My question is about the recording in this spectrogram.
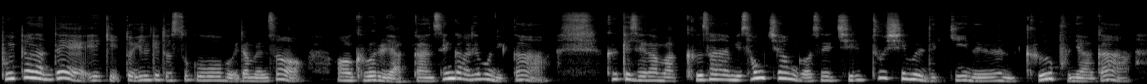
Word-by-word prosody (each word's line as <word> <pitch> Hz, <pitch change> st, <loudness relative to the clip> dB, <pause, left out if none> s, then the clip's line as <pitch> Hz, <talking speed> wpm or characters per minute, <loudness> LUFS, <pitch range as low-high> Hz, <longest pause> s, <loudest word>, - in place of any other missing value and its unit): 불편한데 275 Hz, -, +4 dB
이렇게 190 Hz, +1 st, -5 dB
또 200 Hz, -, -2 dB
일기도 200 Hz, +1 st, -2 dB
쓰고 185 Hz, -1 st, -4 dB
뭐 155 Hz, -4 st, -3 dB
이러면서 160 Hz, +9 st, -2 dB, 0.3 s
어 180 Hz, -1 st, 0 dB
그거를 185 Hz, -3 st, +1 dB
약간 145 Hz, +2 st, -2 dB
생각을 265 Hz, -, +5 dB
해 240 Hz, -, 0 dB
보니까 210 Hz, -2 st, -4 dB, 0.5 s
그렇게 245 Hz, -2 st, -1 dB
제가 185 Hz, -3 st, -1 dB
막 165 Hz, -2 st, -4 dB
그 210 Hz, +4 st, +2 dB
사람이 215 Hz, -2 st, +2 dB
성취한 285 Hz, +1 st, +4 dB
것에 170 Hz, +2 st, -5 dB
질투심을 220 Hz, +5 st, +1 dB
느끼는 160 Hz, -3 st, -4 dB
그 230 Hz, +5 st, +2 dB
분야가, 155 Hz, -, -3 dB
195 Hz, 300 characters per minute, -25 LUFS, 165-235 Hz, 0.5 s, 생각을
